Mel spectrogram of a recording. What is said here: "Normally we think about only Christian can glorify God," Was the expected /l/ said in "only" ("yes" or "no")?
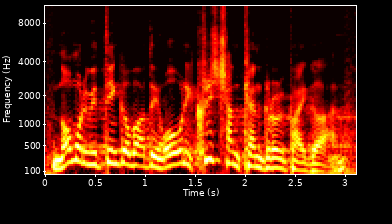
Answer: no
